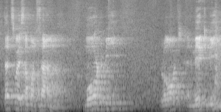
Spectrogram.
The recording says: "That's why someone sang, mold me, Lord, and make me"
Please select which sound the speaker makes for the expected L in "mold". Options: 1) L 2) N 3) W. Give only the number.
2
